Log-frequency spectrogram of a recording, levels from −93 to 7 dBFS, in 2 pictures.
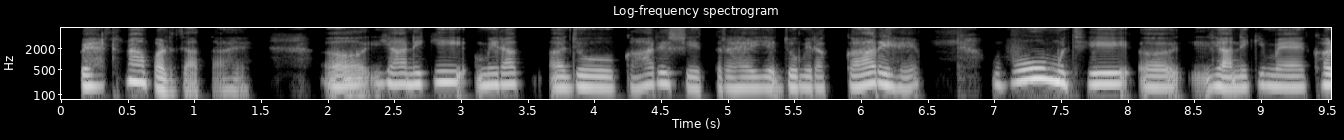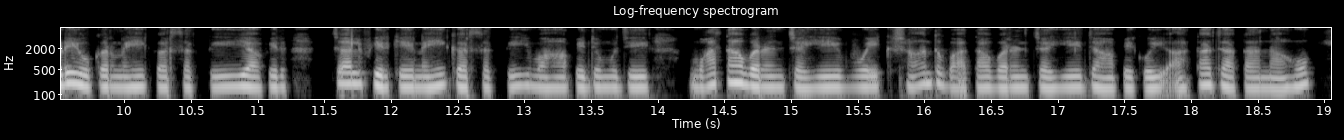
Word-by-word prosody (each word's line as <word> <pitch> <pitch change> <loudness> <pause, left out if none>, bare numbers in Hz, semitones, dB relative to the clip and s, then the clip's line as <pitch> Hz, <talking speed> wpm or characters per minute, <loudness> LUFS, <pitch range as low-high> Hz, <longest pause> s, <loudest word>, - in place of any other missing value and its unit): बैठना 180 +7 +4
पड़ 140 -4 +3
जाता 125 - -10
है। 140 0 -12 0.6
अ, 90 +3 +2
यानी 205 -1 +1
कि 230 0 +4 0.2
मेरा 195 +2 +2 0.2
अ, 160 - 0
जो 165 -1 +2
कार्यक्षेत्र 165 -3 -4
है, 155 0 -1
ये 160 -1 -2
जो 165 +1 -1
मेरा 160 -1 -3 0.2
कार्य 200 +4 +4
है, 165 -1 -3 0.7
वो 265 +4 +9
मुझे 205 -4 +6
अ, 165 0 0 0.3
यानी 160 -1 +3
कि 190 +3 -8
मैं 170 -1 -1
खड़े 195 +2 +5
होकर 170 -3 +2
नहीं 165 +1 -1
कर 165 -2 -3
सकती 160 +2 -5
या 165 -2 +3
फिर 165 -1 -3 0.4
चल-फिर 210 -4 +2
के 165 -1 0
नहीं 160 +3 0
कर 175 -4 -1
सकती 165 +3 -7
वहाँ 155 -1 -3
पे 165 - -1
जो 165 - -4
मुझे 160 0 -2 0.3
वातावरण 180 -2 +2
चाहिए 160 +1 -1
वो 165 +1 -5
एक 165 +1 -4
शांत 200 +5 -4
वातावरण 160 0 -3
चाहिए, 160 +1 -2
जहाँ 150 -3 -1
पे 155 - -2
कोई 155 +1 -1
आता-जाता 165 -2 -3
ना 150 -1 -3
हो। 175 +7 -2
165 Hz, 165 wpm, -23 LUFS, 160-190 Hz, 0.7 s, वो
